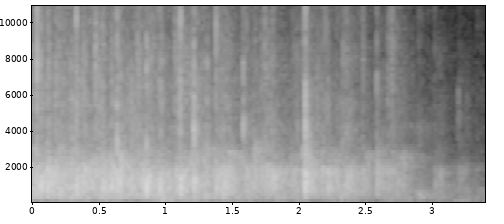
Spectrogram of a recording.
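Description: Audience at a Rotary club meeting clapping steadily and fairly loudly for about three seconds, the applause fading out toward the end with no talk over it.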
